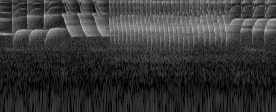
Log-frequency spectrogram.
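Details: Canary song meant to prompt other canaries to answer: arched rising-falling whistles, then a long rapid buzzy trill, ending with more repeated arched notes.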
